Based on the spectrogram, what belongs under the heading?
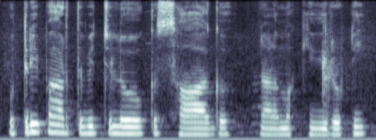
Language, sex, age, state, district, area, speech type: Punjabi, male, 18-30, Punjab, Fatehgarh Sahib, rural, spontaneous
